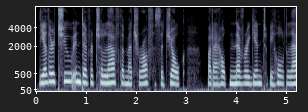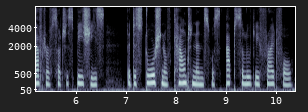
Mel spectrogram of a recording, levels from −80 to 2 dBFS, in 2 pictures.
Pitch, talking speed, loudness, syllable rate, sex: 205 Hz, 180 wpm, -19 LUFS, 5.5 syllables/s, female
